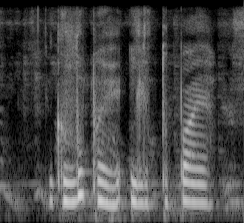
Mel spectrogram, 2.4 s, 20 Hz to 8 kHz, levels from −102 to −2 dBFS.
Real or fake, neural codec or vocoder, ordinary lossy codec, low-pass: real; none; none; 7.2 kHz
